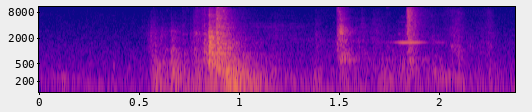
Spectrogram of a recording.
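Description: A hotel room door being unlocked and opened: a loud clunk of the handle and lock about a second in, then two sharp clicks near the end as the door swings open.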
